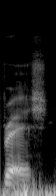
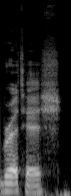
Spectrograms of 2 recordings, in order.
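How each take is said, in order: First: "British" with the middle t dropped; "British" the British way, glottal stop for the t; British accent pronunciation. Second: "British" with the middle t sounded; "British" carefully pronounced as Bri-tish; contrasted pronunciation. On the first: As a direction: say "British" as Bri'ish. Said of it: "He's just British". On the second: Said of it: "He's not British". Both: Shown as a demonstration.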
